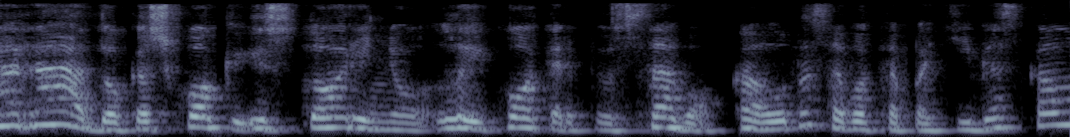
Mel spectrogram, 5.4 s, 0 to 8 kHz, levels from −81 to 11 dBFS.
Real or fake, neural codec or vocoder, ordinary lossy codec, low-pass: real; none; AAC, 32 kbps; 7.2 kHz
